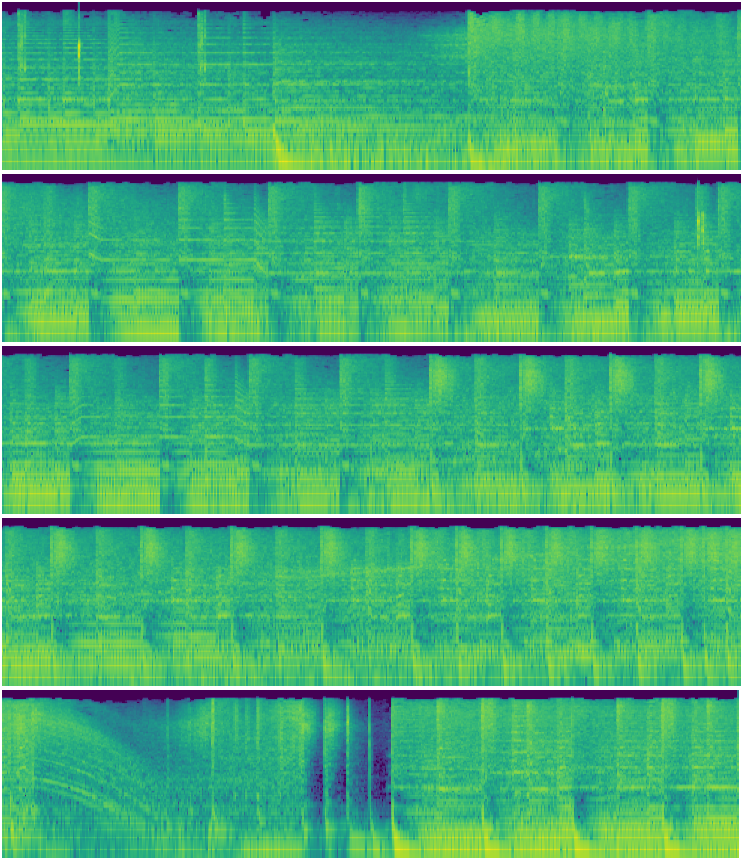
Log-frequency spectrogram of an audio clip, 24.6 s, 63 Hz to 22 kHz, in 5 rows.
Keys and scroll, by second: 12.2 Delete, 13.6 ctrl+z, 18.5 alt+BackSpace, 20.2 Delete.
